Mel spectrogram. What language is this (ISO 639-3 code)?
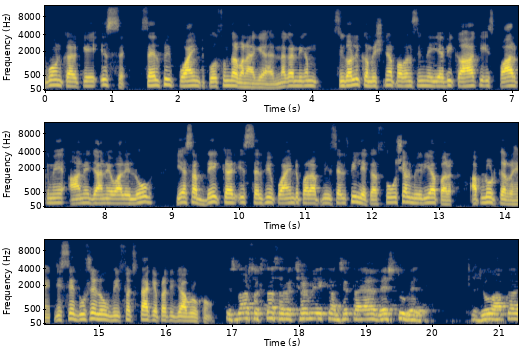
hin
